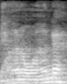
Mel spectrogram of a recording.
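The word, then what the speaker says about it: Tonawanda: tananda so is that how you say it tananda yeah yeah you have no Western New York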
